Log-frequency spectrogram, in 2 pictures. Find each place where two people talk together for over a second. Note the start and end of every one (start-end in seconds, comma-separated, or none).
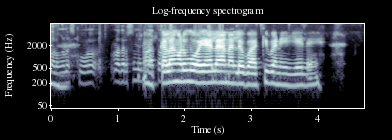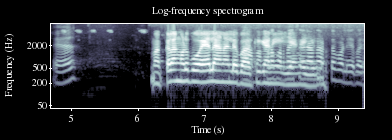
1.5-2.8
